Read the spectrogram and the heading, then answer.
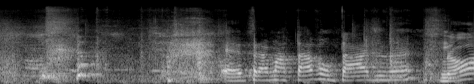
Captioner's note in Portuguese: risos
